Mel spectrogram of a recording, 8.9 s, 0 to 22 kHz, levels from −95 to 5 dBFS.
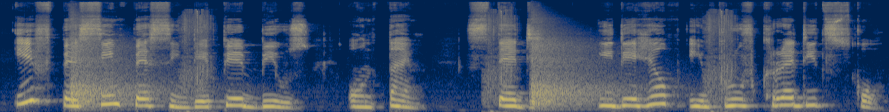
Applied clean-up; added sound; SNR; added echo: none; Clapping + Crushing; 13 dB; none.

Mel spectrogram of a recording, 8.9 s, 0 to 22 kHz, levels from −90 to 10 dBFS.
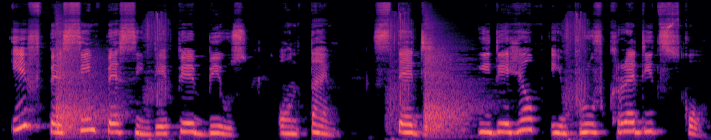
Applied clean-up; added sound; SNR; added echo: classical method Wiener filter.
